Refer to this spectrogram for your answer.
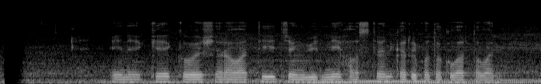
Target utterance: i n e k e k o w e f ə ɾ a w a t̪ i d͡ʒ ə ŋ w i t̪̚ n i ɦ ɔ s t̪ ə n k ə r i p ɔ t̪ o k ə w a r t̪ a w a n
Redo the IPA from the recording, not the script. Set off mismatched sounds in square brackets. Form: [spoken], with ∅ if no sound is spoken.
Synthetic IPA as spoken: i n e k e k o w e [ʃ] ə ɾ a w a t̪ i d͡ʒ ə ŋ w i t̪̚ n i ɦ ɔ s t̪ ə n k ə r i p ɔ t̪ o k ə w a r t̪ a w a n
